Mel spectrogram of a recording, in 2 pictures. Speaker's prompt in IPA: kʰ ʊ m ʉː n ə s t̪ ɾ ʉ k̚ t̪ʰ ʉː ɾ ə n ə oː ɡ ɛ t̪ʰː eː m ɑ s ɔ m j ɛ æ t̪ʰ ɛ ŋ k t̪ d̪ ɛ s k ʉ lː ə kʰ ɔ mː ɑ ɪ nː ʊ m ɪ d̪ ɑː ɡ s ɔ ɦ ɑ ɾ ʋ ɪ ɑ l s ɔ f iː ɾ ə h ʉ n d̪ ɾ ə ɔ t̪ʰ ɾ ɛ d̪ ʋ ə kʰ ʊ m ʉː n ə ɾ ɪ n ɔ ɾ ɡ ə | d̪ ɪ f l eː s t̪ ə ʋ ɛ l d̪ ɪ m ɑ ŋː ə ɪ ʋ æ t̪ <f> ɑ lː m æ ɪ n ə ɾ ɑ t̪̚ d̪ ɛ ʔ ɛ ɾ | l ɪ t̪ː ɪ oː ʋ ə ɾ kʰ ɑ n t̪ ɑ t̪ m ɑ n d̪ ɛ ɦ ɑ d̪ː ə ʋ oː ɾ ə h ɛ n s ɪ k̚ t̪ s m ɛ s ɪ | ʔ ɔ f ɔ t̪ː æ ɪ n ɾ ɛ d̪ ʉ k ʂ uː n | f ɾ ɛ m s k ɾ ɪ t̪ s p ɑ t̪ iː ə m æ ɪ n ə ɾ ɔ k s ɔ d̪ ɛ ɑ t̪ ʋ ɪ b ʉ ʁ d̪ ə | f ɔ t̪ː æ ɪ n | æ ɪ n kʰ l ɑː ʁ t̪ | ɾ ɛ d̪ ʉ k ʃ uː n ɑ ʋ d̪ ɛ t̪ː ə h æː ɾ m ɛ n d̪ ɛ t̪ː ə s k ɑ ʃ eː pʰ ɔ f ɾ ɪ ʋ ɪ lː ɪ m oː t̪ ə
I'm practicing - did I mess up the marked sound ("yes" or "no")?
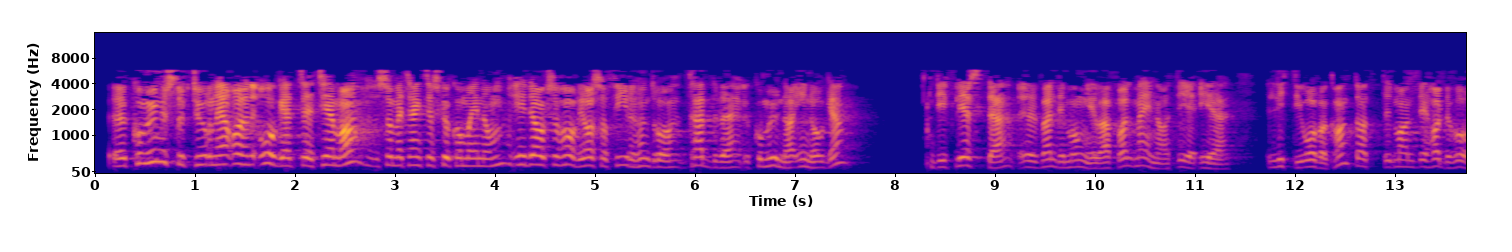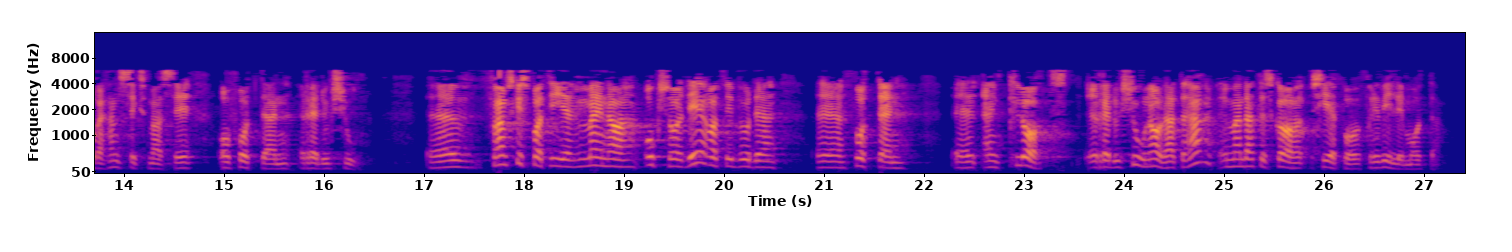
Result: no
